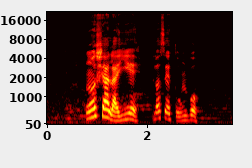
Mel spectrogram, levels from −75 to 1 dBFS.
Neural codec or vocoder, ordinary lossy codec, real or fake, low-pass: none; none; real; none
